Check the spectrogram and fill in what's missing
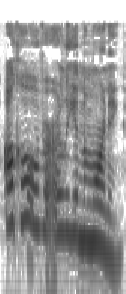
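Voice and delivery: high, loud, eager offer. A narrator's reading. Anne offers Marilla a morning errand instead, eagerly. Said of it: "said Anne eagerly".

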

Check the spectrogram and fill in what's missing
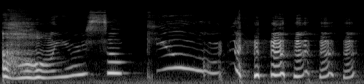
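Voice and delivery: very high, slow, laughing coo; laughing adoringly. Acted. Laughing at the listener's Russian, high adoring coo. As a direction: melt laughing at his try.

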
